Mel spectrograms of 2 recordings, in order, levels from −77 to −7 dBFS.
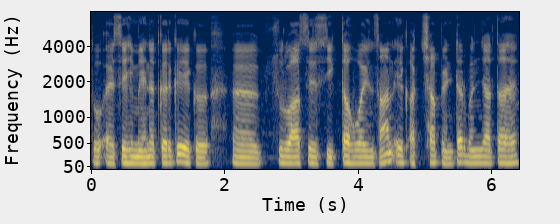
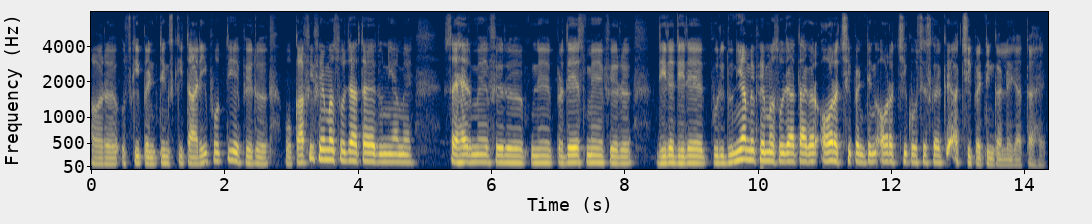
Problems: none marked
